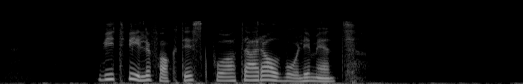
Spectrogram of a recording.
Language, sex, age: Norwegian, female, 54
